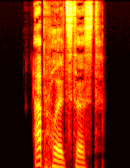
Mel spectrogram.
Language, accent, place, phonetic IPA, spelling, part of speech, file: German, Germany, Berlin, [ˈapˌhɔlt͡stəst], abholztest, verb, De-abholztest.ogg
- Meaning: inflection of abholzen: 1. second-person singular dependent preterite 2. second-person singular dependent subjunctive II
